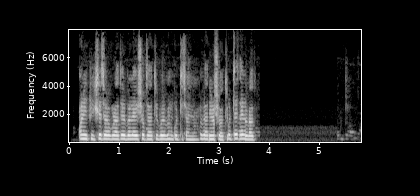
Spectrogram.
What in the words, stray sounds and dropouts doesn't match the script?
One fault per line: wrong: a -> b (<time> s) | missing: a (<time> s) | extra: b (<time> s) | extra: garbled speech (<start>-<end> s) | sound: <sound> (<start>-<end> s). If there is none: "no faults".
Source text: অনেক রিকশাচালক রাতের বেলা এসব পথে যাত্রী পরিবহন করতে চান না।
missing: পথে (1.5 s)
extra: garbled speech (2.6-3.7 s)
